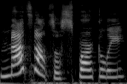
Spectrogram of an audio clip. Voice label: angry; melody; maiko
